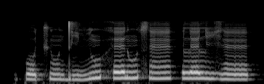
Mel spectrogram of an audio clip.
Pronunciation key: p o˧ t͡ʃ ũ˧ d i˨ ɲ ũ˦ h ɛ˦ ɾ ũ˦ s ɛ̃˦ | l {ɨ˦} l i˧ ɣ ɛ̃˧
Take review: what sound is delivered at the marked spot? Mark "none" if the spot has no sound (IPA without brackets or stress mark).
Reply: ɛ˦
